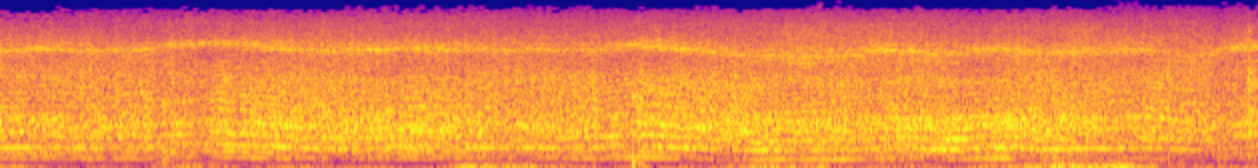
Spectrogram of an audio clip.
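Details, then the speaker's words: Deluxe central vac after replacing the failed handle switch assembly (high voltage, suction or beater bar wouldn't come on): steady even motor roar with high whistle and suction rush picking up stones and debris; running normally, fixed. "perfect. Perfect. You can hear the vacuum working. No dust was coming out."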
